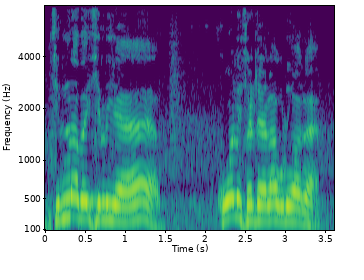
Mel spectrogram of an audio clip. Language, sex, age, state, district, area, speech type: Tamil, male, 60+, Tamil Nadu, Tiruchirappalli, rural, spontaneous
